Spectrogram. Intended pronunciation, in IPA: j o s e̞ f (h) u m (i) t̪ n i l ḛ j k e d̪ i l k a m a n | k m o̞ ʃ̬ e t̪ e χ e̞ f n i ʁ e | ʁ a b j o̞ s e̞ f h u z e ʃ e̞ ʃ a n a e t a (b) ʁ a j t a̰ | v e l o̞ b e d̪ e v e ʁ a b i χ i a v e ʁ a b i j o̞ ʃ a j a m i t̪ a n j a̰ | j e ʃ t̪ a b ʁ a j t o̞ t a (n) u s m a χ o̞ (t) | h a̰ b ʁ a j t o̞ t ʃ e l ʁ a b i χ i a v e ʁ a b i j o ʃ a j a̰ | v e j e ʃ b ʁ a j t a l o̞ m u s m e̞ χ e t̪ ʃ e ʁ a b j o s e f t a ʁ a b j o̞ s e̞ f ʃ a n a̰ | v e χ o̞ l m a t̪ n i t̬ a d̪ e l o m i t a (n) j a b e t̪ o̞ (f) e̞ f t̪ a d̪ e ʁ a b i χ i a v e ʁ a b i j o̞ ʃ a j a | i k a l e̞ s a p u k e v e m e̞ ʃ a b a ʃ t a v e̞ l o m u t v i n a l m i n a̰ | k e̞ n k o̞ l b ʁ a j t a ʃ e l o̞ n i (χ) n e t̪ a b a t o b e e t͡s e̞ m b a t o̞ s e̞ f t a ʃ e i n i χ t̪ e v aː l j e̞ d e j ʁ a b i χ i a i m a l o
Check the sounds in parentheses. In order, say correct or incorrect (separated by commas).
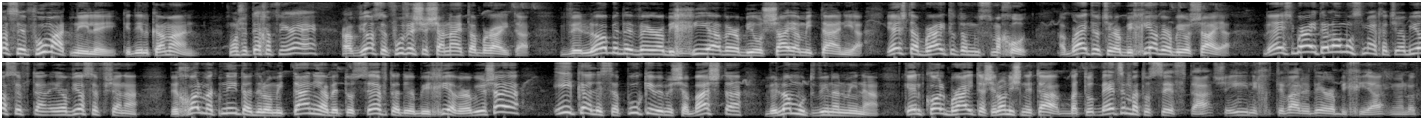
correct, incorrect, correct, incorrect, correct, correct, incorrect, incorrect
